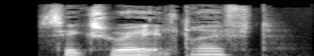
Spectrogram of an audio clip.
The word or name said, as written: seksualdrift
